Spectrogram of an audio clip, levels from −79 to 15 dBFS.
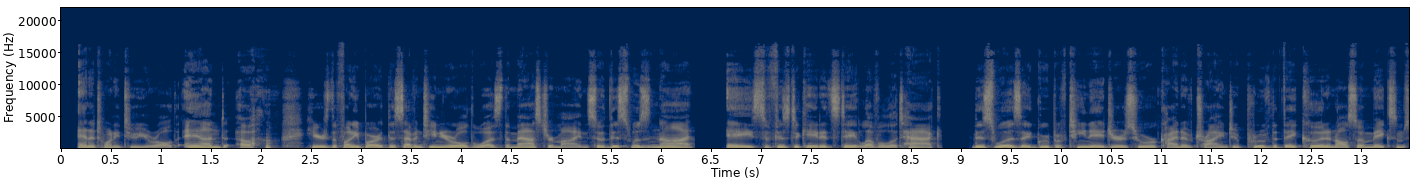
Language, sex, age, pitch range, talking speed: English, male, 30-49, 120-155 Hz, 210 wpm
